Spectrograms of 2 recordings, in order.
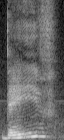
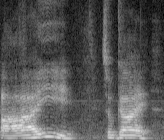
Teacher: so what's happening is the one vowel sound is sliding to the next vowel sound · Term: diphthongs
